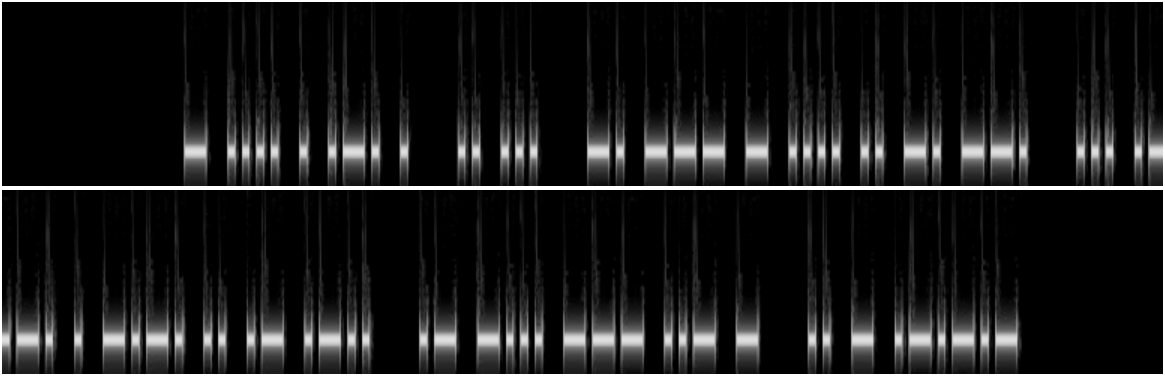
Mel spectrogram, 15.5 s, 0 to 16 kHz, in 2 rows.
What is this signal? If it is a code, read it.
Morse code, heard as a keyed tone, about 25 wpm, 700 Hz. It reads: THERE IS NOTHING SPECIAL ABOUT IT.
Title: Sentences from Top 1000 Words - Review Part 3 - 25wpm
